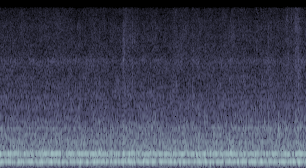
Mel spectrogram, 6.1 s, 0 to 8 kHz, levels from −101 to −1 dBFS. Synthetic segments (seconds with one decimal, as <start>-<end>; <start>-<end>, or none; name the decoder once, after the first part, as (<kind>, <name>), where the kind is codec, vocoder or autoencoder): 1.3-2.9 (codec, HILCodec); 3.3-4.7; 5.4-6.1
